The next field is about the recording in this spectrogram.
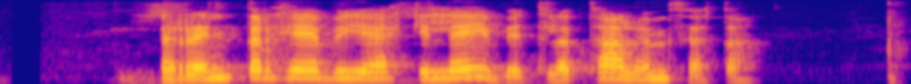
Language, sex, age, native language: Icelandic, male, 11, Icelandic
